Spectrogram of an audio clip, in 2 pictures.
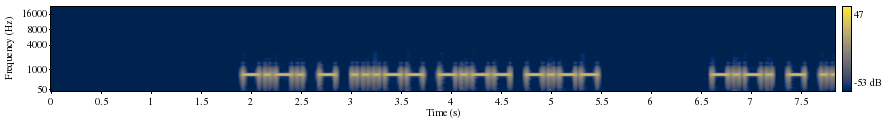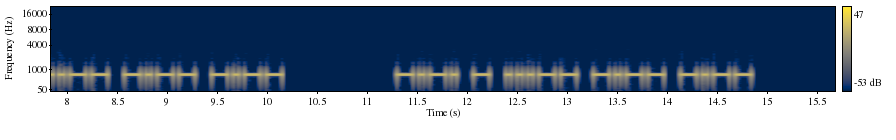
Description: Morse code, heard as a keyed tone, about 21 wpm, 700 Hz. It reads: CT3YY CT3YY CT3YY
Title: DXCC-100 Call Signs - 5 Characters - Repeated 3x - 22wpm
